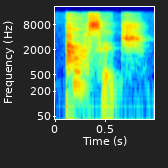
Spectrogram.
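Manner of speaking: PASSAGE as "PASS-edge"; English teaching model of PASSAGE; correct English pronunciation. Shown as a demonstration. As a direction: stress PASS, short falling "edge" in PASSAGE. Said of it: "va se dire".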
